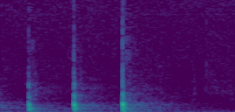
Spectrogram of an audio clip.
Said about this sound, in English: And one Saturday morning, the police knock on the door.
